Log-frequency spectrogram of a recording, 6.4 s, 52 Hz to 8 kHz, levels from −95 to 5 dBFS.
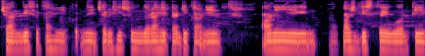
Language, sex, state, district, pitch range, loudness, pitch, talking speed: Marathi, male, Maharashtra, Dhule, 100-105 Hz, -20 LUFS, 100 Hz, 115 wpm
